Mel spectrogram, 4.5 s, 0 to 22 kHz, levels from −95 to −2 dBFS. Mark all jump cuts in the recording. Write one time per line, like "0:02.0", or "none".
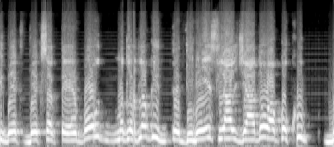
0:01.4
